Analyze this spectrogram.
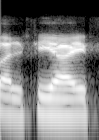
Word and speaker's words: Alfie: you for the sessions thank you alfie if that is your name and if i have pronounced it correctly thank you for your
